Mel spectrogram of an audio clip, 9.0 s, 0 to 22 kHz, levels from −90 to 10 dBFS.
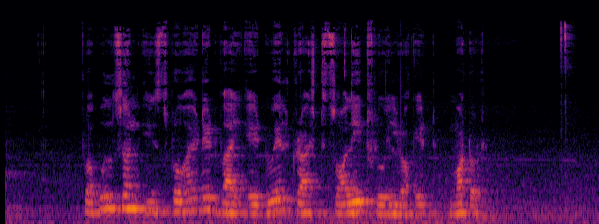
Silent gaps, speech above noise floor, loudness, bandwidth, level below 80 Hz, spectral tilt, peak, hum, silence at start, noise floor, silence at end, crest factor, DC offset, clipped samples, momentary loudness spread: none; 29 dB; -30 LUFS; 16 kHz; -58 dBFS; -6.5 dB/octave; -8 dBFS; none; 0.1 s; -58 dBFS; 0.2 s; 22 dB; under 0.1%; under 0.1%; 13 LU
